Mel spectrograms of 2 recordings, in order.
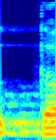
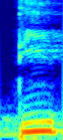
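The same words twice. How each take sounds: First: "द" with a short neutral vowel; weak-form "द", a short duh; THE read as "duh". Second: "दी" with a long ee vowel; strong-form "दी", ending in ee; THE read as "dee". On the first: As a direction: say "द" as duh, not dee. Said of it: "टीएचई consonant sound से पहले आए". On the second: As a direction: say "दी" as dee, not duh. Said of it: "जब टीएचई vowel sound से पहले आए". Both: Shown as a demonstration.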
